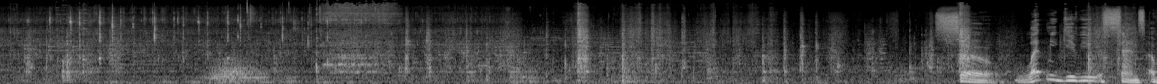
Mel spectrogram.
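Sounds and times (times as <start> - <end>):
tap water running while washing hands: 0.0 - 5.0
speech: 9.6 - 11.5.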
